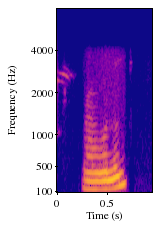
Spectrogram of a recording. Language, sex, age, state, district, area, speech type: Bengali, male, 18-30, West Bengal, Birbhum, urban, conversation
